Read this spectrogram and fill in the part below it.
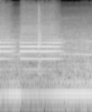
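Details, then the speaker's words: Combine, warmed up: loud steady warning horn over running engine when separator selected, engagement refused; owner guesses rear ladder must be up; after raising ladder and unfolding hopper it engaged. "tells me not to, so I'm guessing the rear ladder has to be up."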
